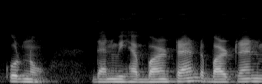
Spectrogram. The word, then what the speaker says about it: Cournot: Some people pronounce is Cournot but it is pronounced as Cournot.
